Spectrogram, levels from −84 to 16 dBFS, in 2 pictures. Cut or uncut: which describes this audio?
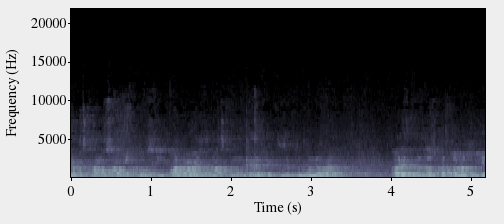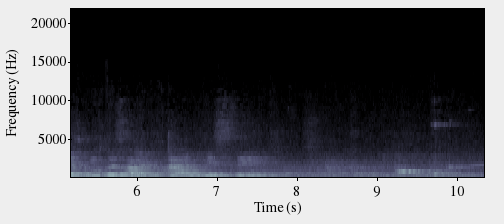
uncut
